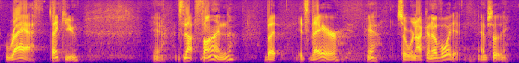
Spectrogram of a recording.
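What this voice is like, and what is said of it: Southern US accent. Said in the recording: “my southern accent”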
